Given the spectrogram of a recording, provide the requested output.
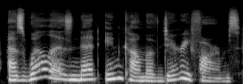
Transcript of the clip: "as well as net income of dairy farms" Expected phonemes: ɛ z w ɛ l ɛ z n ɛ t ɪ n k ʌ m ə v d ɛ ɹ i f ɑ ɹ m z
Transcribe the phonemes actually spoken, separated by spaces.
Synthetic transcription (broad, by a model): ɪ z w ɛ l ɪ z n ɛ t ɪ n k ʌ m ə v d ɛ ɹ i f ɑ ɹ m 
